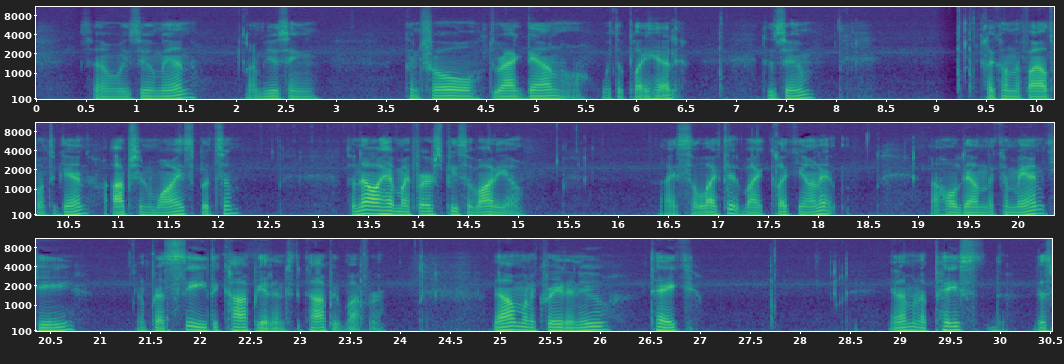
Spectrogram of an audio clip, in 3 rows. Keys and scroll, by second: 11.2 alt+y, 12.3 Left, 21.4 super+c.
